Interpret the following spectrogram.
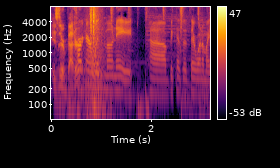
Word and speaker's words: Monat: So it's, Monat? Modern Nature is what it's technically called. So Monat. Yeah.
